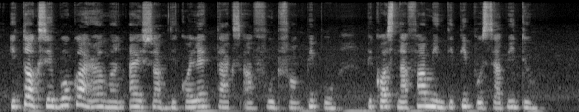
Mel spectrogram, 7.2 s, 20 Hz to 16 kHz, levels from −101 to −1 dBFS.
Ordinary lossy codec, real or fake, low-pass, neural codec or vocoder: none; real; 14.4 kHz; none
